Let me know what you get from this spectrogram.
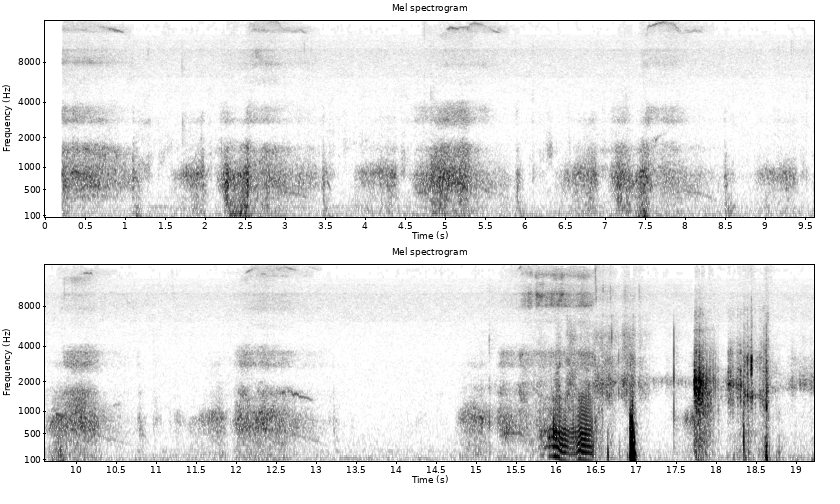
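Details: Sleeping pet dog, deeply asleep and snoring loudly: soft breathy snores return about every two and a half seconds, followed near the end by a louder, busier burst of mixed sounds.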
